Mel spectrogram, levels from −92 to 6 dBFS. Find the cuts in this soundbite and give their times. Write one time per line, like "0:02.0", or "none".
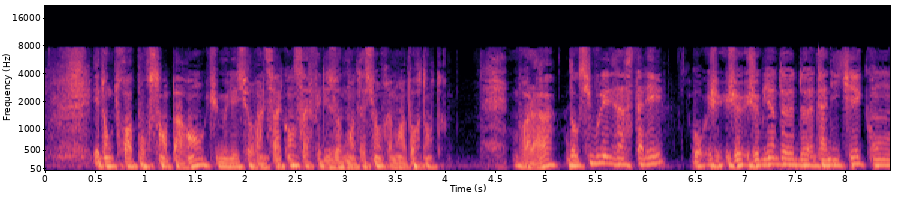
0:04.6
